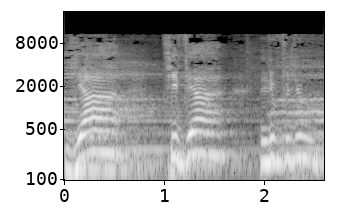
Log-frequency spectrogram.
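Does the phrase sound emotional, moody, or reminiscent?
emotional. It is said with strong emotion. The feeling is expressed as raw emotion. "Звук эмоций"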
